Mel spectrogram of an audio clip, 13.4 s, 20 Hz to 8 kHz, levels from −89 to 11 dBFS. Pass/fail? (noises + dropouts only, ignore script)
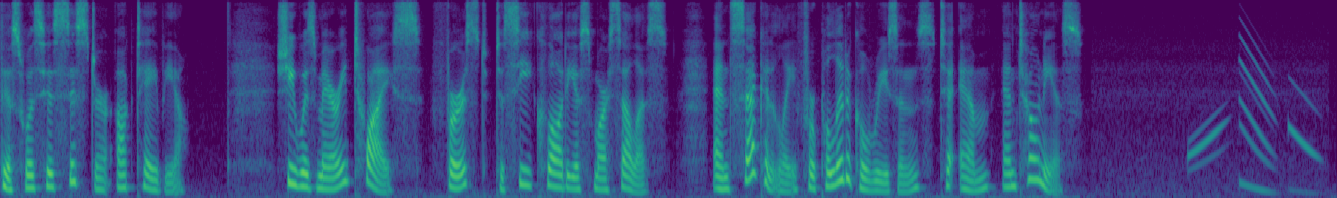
fail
